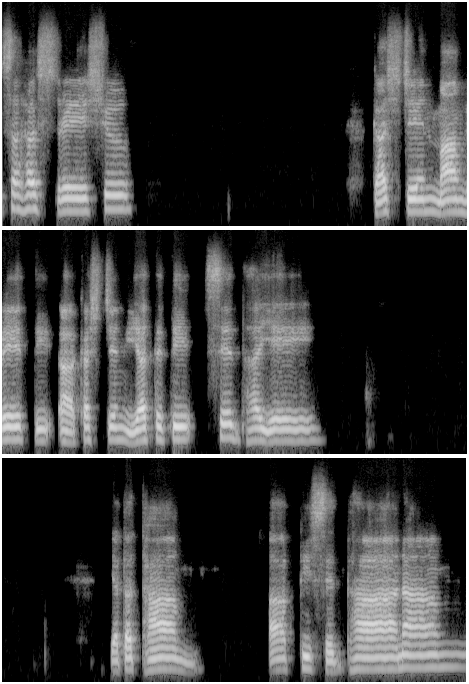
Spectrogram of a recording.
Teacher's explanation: if you overemphasize those long A's, it also helps. It helps with the rhythm too.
